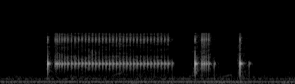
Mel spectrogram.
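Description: An old-fashioned telephone bell rings loudly, one long trilling ring followed by two short bursts, with a low hum underneath and no one speaking.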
